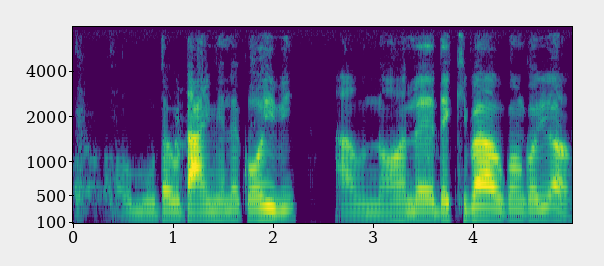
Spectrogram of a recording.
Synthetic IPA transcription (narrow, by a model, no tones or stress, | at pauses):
owmũt̪ew̃ʈajmɦelekoɦibi | a̰wnɔɦɔled̪ekʰibaːwkɔnkɔɾia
